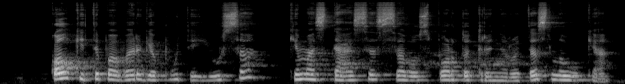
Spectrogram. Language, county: Lithuanian, Vilnius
